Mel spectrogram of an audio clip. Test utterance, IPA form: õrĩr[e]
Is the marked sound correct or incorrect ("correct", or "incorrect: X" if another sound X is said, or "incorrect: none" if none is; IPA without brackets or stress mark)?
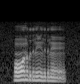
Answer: incorrect: ẽ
